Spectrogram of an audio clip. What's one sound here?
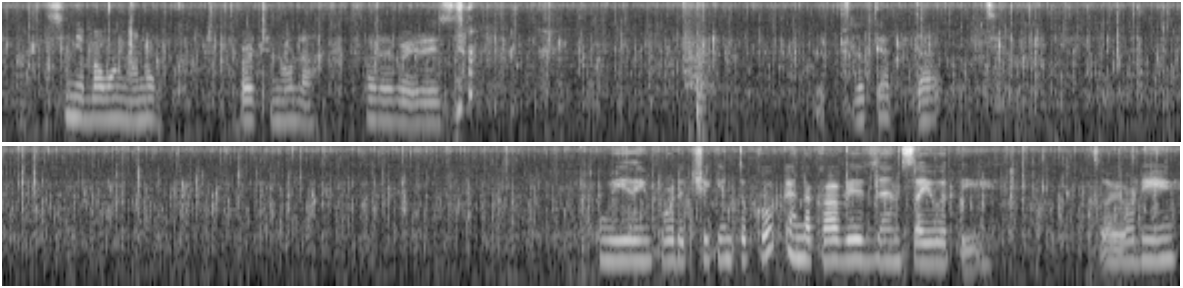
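A silicone spatula stirs through soup in a pot.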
